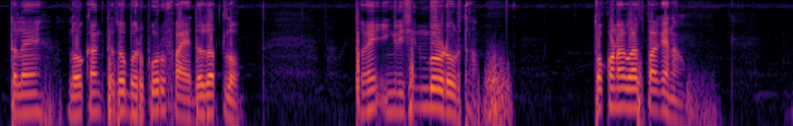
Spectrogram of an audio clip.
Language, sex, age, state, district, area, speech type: Goan Konkani, male, 45-60, Goa, Canacona, rural, spontaneous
